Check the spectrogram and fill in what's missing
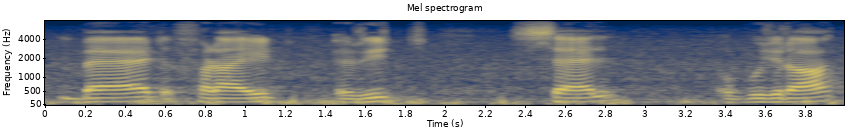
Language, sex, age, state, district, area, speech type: Urdu, male, 18-30, Bihar, Saharsa, rural, spontaneous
